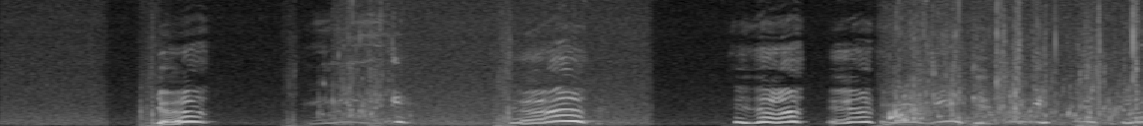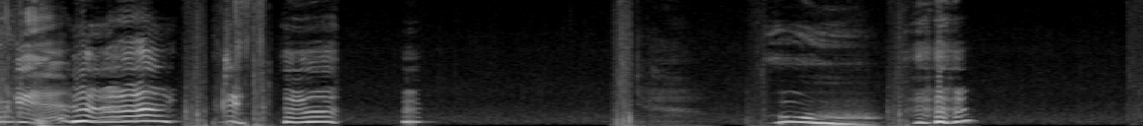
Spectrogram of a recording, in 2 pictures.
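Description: A cartoon man screams and shouts in alarm.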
